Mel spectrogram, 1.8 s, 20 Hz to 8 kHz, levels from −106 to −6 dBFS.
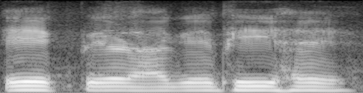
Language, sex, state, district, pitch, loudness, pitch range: Hindi, male, Uttar Pradesh, Lucknow, 120 Hz, -17 LUFS, 120-125 Hz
